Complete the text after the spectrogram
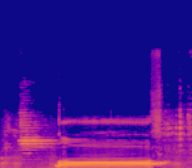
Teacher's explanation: ज़बान की जो जड़ होती है और तालू का नरम वाला हिस्सा जब लगेगा, टच होगा तब निकलेगा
